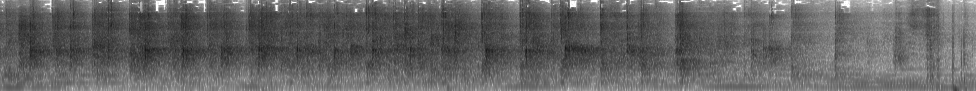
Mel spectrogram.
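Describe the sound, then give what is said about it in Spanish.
An audience applauds the Lord steadily, a dense wash of many hands clapping with sharp individual claps standing out, sustained throughout and tapering slightly at the end, with faint tonal background sounds beneath. “Alguien tiene que dar un aplauso al Señor.”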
